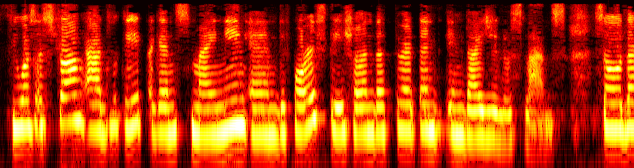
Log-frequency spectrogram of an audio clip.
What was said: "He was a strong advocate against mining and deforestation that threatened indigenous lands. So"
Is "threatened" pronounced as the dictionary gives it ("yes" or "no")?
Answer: yes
